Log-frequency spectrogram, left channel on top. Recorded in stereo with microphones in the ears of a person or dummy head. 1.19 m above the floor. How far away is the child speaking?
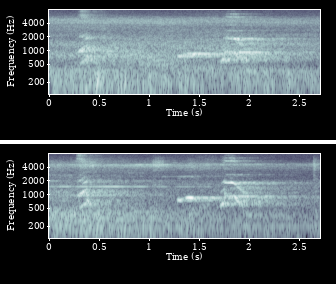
About 3.5 m.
